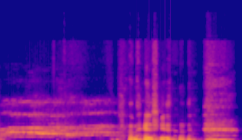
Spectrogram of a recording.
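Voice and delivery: high burst of laughter; laughing. Real, not acted. Laugh after baby leaves.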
